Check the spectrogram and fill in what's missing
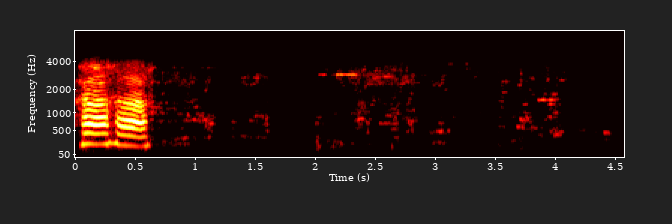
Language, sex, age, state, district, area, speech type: Gujarati, female, 45-60, Gujarat, Surat, urban, conversation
